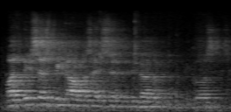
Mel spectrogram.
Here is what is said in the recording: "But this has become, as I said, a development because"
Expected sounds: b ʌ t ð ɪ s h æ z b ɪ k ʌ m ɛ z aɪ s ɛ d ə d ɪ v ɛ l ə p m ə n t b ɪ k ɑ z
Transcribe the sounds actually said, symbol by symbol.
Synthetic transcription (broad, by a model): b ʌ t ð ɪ s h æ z b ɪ k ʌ m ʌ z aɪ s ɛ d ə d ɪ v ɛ l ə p ə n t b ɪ k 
